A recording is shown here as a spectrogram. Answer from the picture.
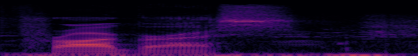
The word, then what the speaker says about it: progress: No, I'm saying that the pronunciation here infers it's a different word. – You can edit that. – It's not progress, the noun.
